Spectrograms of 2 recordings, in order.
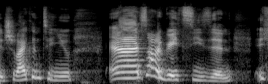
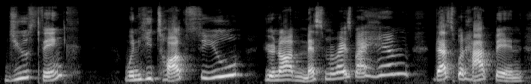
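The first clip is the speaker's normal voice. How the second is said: normal talking voice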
